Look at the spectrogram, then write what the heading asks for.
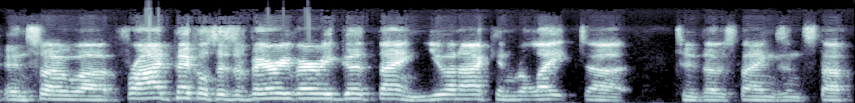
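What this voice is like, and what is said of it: Southern US accent. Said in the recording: “I could tell by your accent, you could probably tell by my accent, that we were both from the South”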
